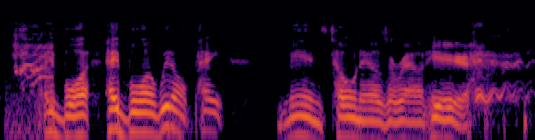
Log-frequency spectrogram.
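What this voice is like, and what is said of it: Put-on Texas accent. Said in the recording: “I don't know if that was a Texas accent. ... It's my best.”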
